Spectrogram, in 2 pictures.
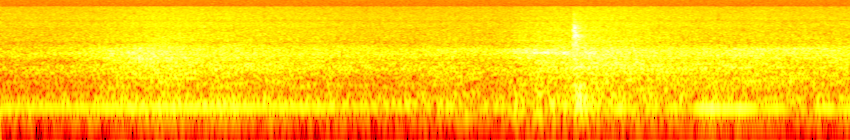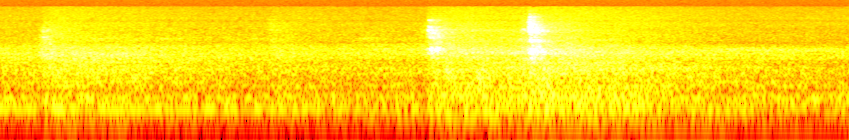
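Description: Near silence: a low steady hum and faint handling noise as a mascara tube and compact mirror are handled while mascara is brushed on. Four soft clicks come through, the loudest two close together near the end.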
